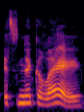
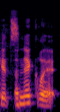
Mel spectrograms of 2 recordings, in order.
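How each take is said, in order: First: The name is said with a French pronunciation. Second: The name is said with an English pronunciation. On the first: The name comes from French. "but it's French" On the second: This is how people here say it. "People are like"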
